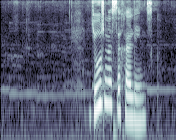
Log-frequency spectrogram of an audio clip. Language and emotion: Russian, neutral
